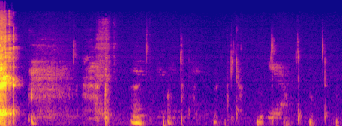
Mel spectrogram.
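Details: Deliberate burping, first in at least four months: a single loud, forceful burp at the start, followed by quiet breathy mouth sounds and soft whispered noises.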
